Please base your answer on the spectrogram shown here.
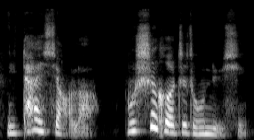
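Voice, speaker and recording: A woman voicing a bossy, impatient male mouse adventurer in a storybook, speaking sternly and loudly. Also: medium pitch, lively intonation, moderate pace, husky.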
